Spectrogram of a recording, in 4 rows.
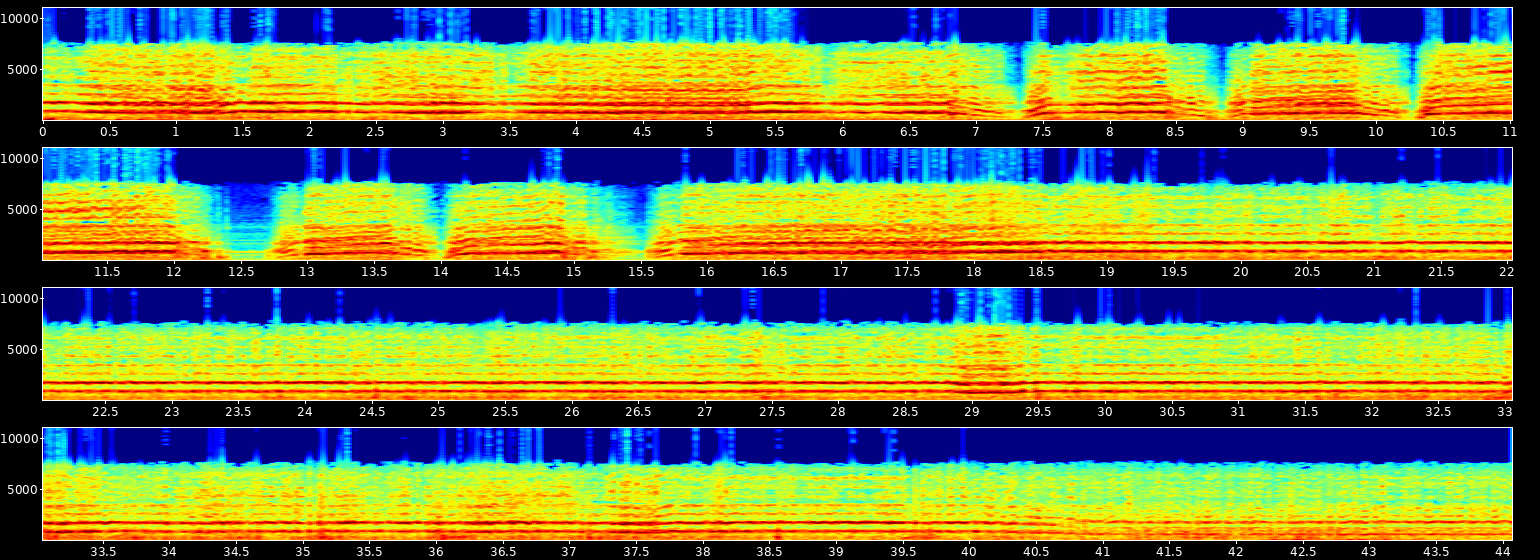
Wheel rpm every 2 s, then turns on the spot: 220, 220, 210, 160, 130, 160, 110, 120, 190, 230, 230, 230, 230, 230, 220, 230, 230, 230, 230, 230, 190, 160.
none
